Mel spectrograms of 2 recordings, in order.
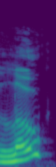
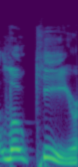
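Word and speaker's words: Loek: Is it Loke? Because it's not Loki, right? That'd be like L-O-K-E. It's L-O-E-K. – Yeah, it's D-I-K-K-E-R. Is it Dicker? – Yeah, Loke Dicker.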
